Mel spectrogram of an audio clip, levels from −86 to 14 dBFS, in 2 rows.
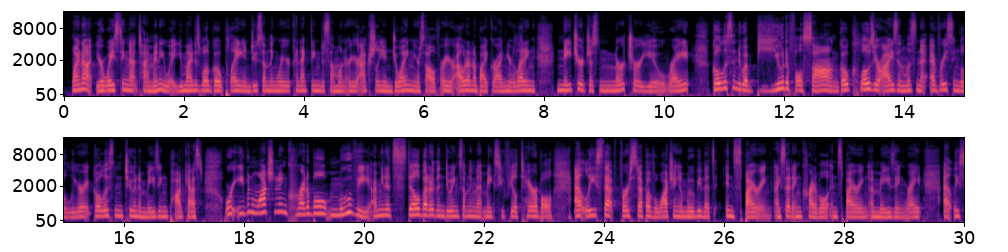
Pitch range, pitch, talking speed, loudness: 175-200 Hz, 185 Hz, 200 wpm, -24 LUFS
